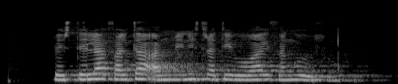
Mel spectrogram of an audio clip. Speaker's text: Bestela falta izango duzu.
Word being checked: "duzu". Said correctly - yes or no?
yes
